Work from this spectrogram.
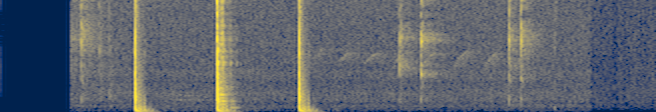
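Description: Three sharp computer mouse left-clicks come at an even pace, then a few fainter small clicks follow in a quiet room while notes are drawn in FL Studio.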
